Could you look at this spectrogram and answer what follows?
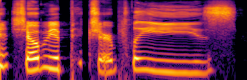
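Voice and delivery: a high, whiny plea to the screen; mock pleading. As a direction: beg the website like a spoiled child. Begging the website for pictures.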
